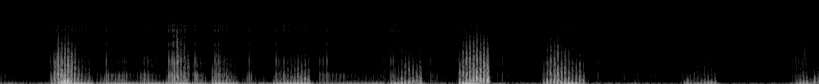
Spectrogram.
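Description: A domestic cat purrs close up, a low rumbling that swells and fades with each breath.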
